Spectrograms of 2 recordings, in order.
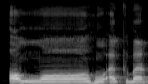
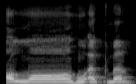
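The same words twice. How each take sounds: First: The first vowel is coloured toward o. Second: The same.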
